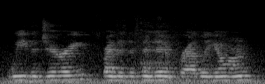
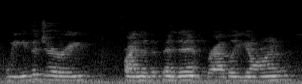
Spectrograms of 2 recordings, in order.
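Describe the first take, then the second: No difference in how they are said.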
